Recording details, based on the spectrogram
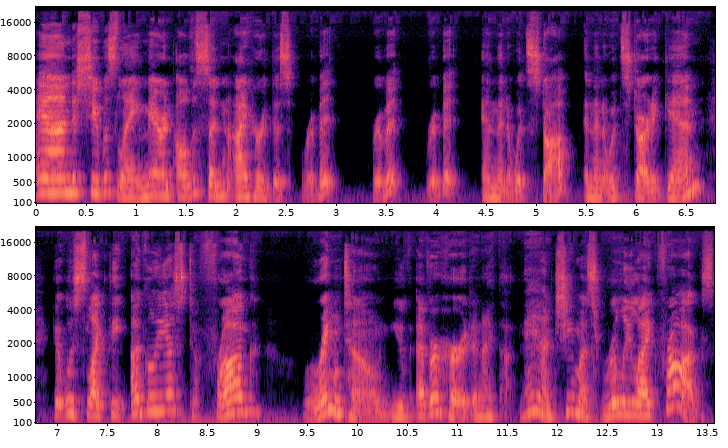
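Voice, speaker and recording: At a moderate pace, a woman talks in a fairly high pitch with very wide pitch swings. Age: 60s. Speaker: spa owner and beauty podcast host. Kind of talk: casual podcast monologue.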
